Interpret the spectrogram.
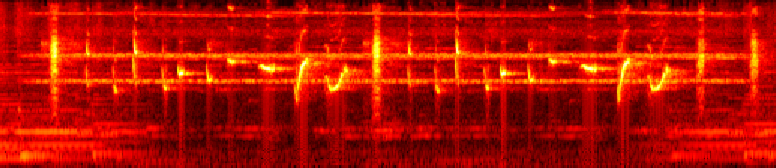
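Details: Malaysian pied fantail, a bird once common in Indonesia, often heard in the morning near wells, springs and other dense places, giving a lively series of high, squeaky chirps and short upslurred whistles, jumbled and uneven; faint low hum beneath.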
